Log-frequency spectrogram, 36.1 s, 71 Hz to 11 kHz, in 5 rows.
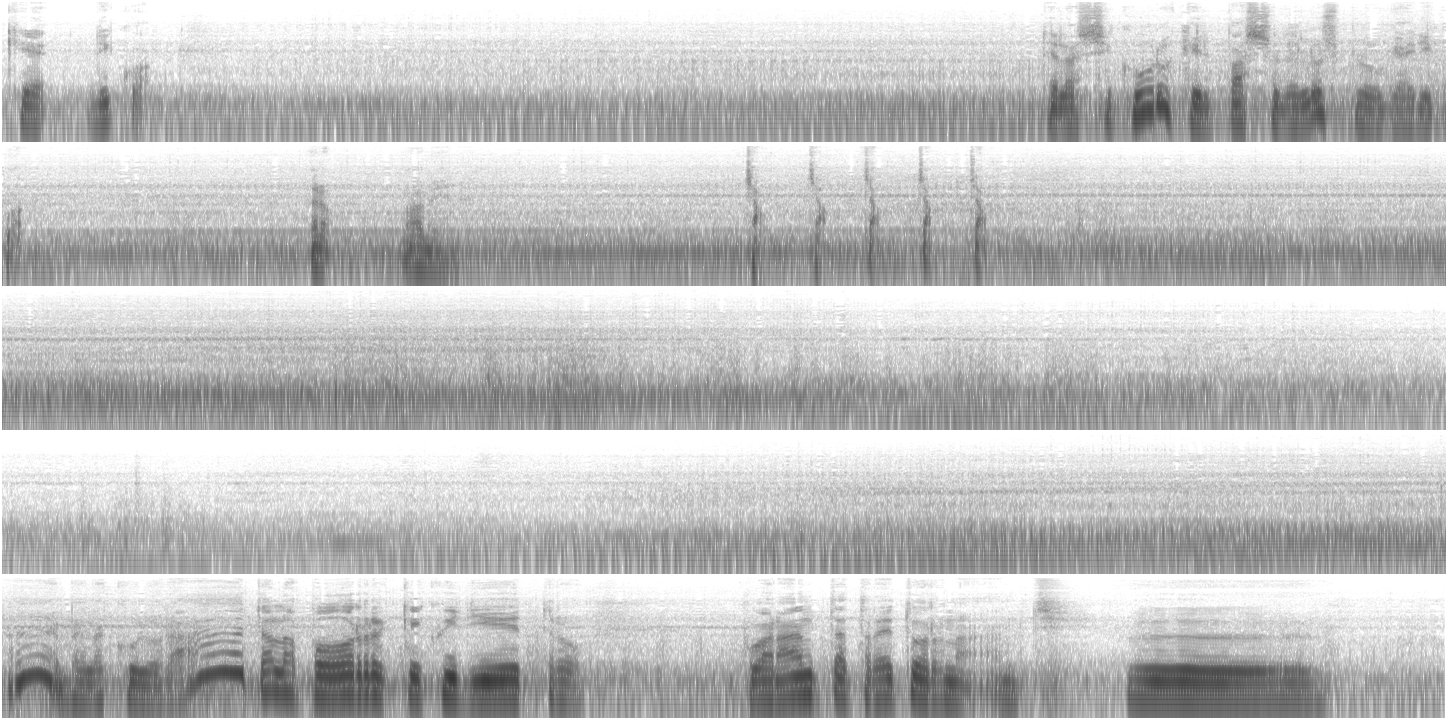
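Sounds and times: motorcycle engine running: 0:00.0 - 0:36.0
wind noise: 0:16.8 - 0:22.7.

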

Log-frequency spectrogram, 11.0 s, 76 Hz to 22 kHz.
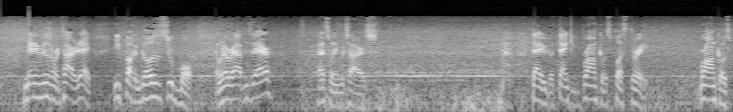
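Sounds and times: outdoor street noise: 0:00.0 - 0:11.0.

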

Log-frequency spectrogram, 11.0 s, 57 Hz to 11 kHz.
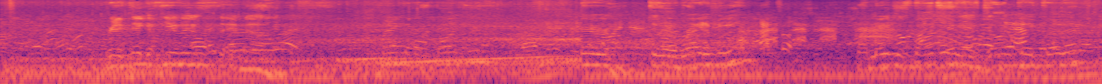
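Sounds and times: faint voices: 0:00.0 - 0:11.0
vehicle engine rising in pitch: 0:00.8 - 0:10.1.

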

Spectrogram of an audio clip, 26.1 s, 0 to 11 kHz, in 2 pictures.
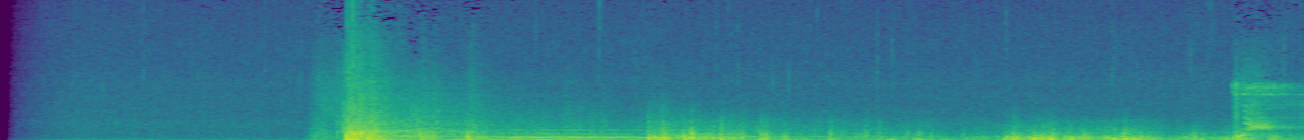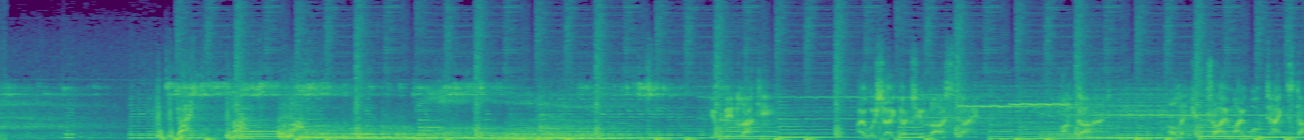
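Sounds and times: faint hiss: 0:00.1 - 0:26.0
steady rain: 0:00.1 - 0:26.0
rolling thunder rumble: 0:03.1 - 0:13.1, 0:16.1 - 0:21.3
thunderclap: 0:03.1 - 0:13.1, 0:16.2 - 0:21.2.

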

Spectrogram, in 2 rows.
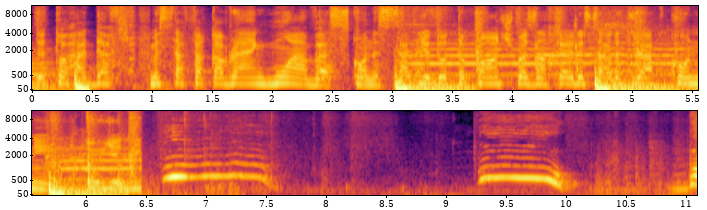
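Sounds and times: man calling boo: 0:05.8 - 0:07.6, 0:09.3 - 0:10.1.

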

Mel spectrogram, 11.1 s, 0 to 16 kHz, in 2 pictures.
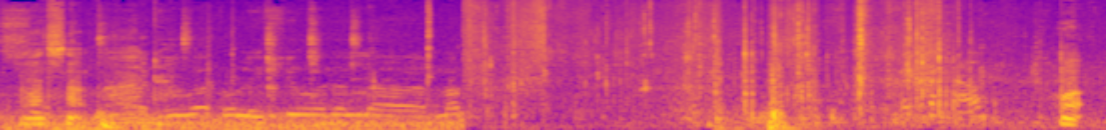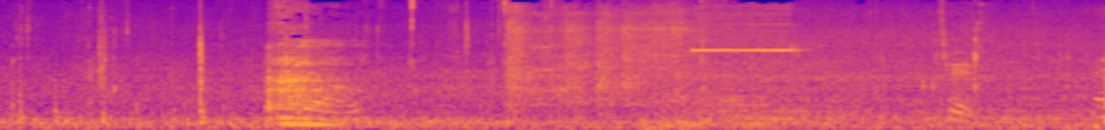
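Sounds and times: car noise: 0:00.0 - 0:11.0
high electronic beep: 0:08.9 - 0:09.6.

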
